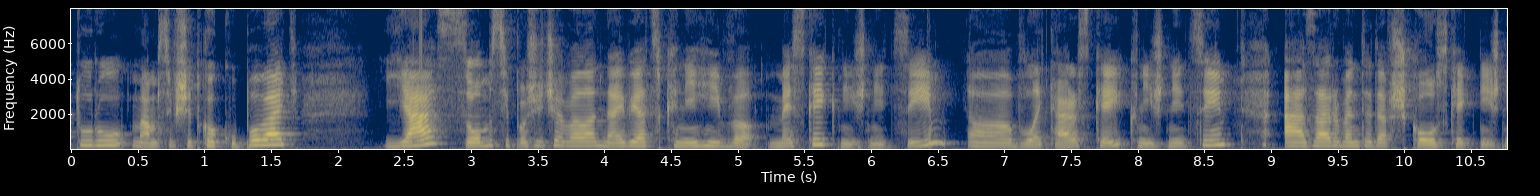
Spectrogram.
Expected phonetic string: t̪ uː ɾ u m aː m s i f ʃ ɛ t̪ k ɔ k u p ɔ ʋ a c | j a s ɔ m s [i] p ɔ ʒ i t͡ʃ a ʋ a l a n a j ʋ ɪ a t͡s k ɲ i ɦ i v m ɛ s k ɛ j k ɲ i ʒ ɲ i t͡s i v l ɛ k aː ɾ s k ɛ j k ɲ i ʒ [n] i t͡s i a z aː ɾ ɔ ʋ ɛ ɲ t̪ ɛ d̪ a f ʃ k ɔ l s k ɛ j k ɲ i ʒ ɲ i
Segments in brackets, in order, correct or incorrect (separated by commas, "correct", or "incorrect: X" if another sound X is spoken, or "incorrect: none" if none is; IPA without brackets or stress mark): correct, incorrect: ɲ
